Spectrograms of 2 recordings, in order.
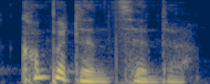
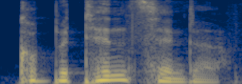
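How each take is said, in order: First: The word has an English stress pattern. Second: The word has a German stress pattern.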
